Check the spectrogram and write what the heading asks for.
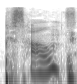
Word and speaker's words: Psalms: No one has actually really come back to tell me why the P is silent, but Asikolapa, it's going to be a very long quarter because it's all about the Psalms. Psalms.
